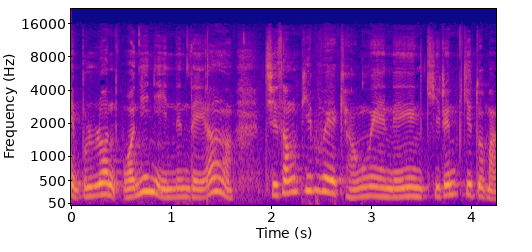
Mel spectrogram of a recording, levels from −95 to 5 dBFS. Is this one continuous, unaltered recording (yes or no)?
no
